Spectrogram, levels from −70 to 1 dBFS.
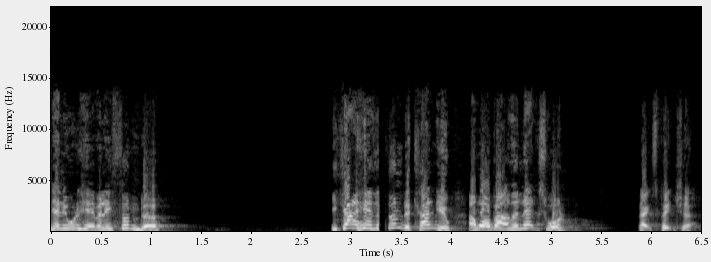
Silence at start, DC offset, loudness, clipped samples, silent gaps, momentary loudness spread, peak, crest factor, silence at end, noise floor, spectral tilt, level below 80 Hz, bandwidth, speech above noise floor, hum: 0 s; under 0.1%; -16 LUFS; under 0.1%; none; 7 LU; -4 dBFS; 14 dB; 0.1 s; -67 dBFS; -4 dB/octave; -64 dBFS; 14.5 kHz; 51 dB; none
